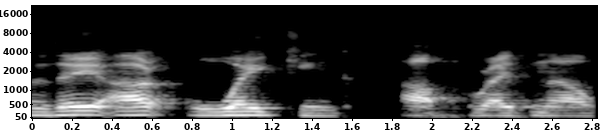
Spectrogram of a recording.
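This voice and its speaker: A man talks with a non-native accent. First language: not English. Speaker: blockchain gaming website co-founder. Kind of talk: interview. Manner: halting, many restarts.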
